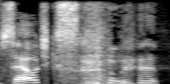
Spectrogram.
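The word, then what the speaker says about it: Celtx: né é sempre uma dúvida em relação essa pronúncia Celtics Temos que falar um Celtics E aí é gratuito O Celtics você consegue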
